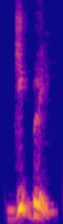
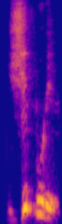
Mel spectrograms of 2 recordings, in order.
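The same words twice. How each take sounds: First: It begins with a hard g, Italian style. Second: It is said Japanese style, without an l sound. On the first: "na Itália, é com um G, som de G" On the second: "como eles não têm o hábito de pronunciar a letra L, eles falam Ghibli"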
